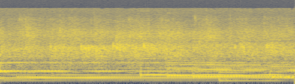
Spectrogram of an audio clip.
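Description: A crowd claps for the Lord, steadily, in a dense, crackling wash of applause that fills the whole clip, over sustained keyboard chords that shift pitch partway through. No one speaks.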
